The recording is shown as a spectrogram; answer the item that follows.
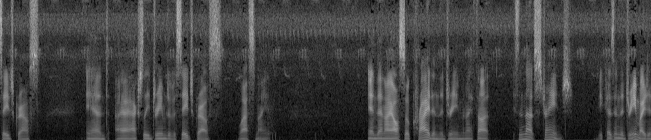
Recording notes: I decided to just go talk outside for a while. This is the least edited thing I’ve ever put on the internet.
